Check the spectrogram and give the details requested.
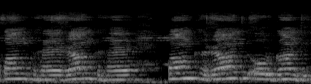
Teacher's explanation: ये अनुस्वार का उच्चारण नाक से निकल के आता है। ये अनुस्वार जो लगा हुआ है पंख है रंग है पंख रंग और गंध इसका उच्चारण जो हम लोग करेंगे तो अनुस्वार की मात्रा हमारे नाक से निकल के बाहर आती है।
